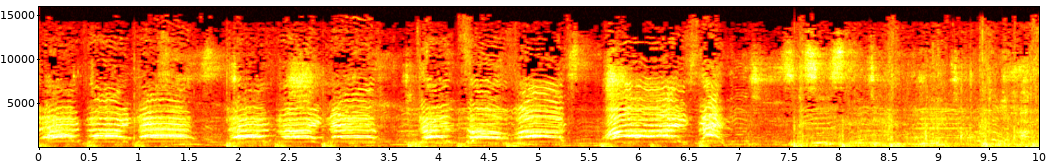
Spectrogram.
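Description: Young women's voices chanting in unison as they march: a string of short, loud shouts in a marching rhythm. The chant breaks off about seven seconds in, leaving a general crowd noise.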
